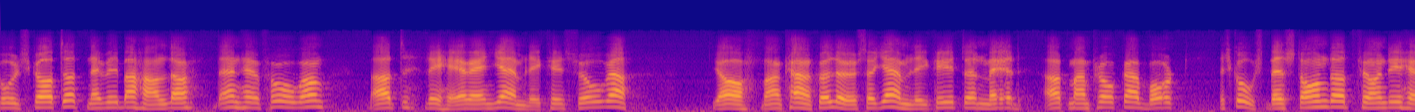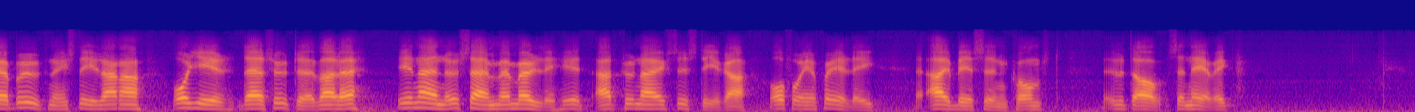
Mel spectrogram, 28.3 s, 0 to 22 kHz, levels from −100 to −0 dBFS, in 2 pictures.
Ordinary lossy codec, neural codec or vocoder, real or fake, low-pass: none; codec, 16 kHz, 0.3 kbps, FocalCodec; fake; 7.2 kHz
